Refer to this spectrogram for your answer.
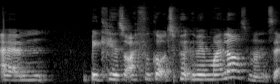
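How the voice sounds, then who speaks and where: With an English accent, a woman speaks at a fairly quick pace in a fairly high pitch with lively intonation. Noticeable background noise is present. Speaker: beauty vlogger. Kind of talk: casual product review. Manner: fast.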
